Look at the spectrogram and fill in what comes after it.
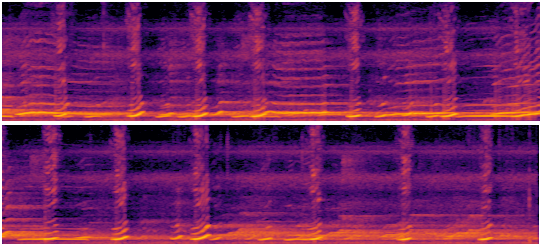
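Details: Speedy and Maui, rescued gibbons at IPPL in South Carolina, singing a duet: rapid chains of rising and falling hoots with quavering upsweeps, building into higher stepped wails, punctuated by brief sharp clicks.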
